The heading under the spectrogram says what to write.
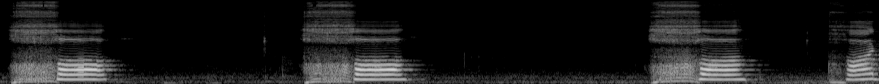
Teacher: اوپر کا حلق سے خا کی ادائیگی ہوگی۔ خا، خا، خا، خا جب ہم ادا کریں گے تو گلے کو صاف کرتے ہوئے ادا کریں گے۔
